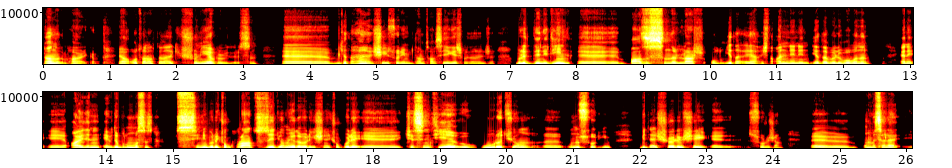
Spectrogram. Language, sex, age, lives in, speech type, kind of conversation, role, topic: Turkish, male, 25-29, Spain, conversation, advice, advisor, Evden çalışırken aile ve ev işi kesintileri yüzünden odağımı kaybetmemi nasıl önleyebilirim?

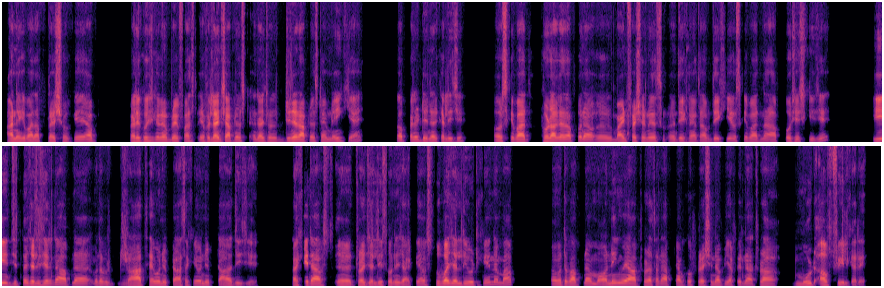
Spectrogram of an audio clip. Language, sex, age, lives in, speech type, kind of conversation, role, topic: Hindi, male, 30-34, India, conversation, podcast, guest, Sone se pehle kaun se rivaaz sach mein madad karte hain?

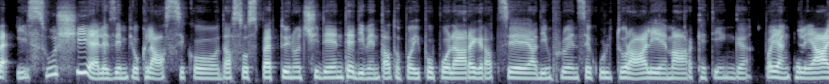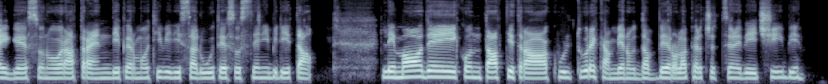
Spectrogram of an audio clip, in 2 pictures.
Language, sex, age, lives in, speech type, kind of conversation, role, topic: Italian, female, 35-39, Italy, read, expert-assistant, expert, Perché alcune culture considerano certi animali marini delle prelibatezze mentre in altre sono evitati?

